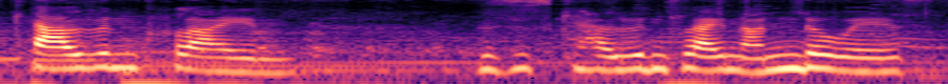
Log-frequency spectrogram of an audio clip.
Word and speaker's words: Calvin Klein: So this is pronounced as Calvin Klein.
